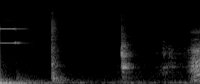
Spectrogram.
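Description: Buzzer of a home-made clothespin door alarm sounding a steady high-pitched tone that cuts off a fraction of a second in as the door is shut, the door's knock still dying away. After that only a couple of faint short knocks.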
